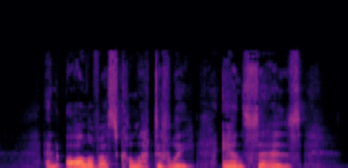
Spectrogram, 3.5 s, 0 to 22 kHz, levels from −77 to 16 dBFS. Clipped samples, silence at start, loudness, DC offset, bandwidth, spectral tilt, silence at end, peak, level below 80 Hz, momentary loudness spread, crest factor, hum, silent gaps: under 0.1%; 0.45 s; -20 LUFS; under 0.1%; 15.5 kHz; -5.5 dB/octave; 0.5 s; -2 dBFS; -78 dBFS; 16 LU; 18 dB; none; none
